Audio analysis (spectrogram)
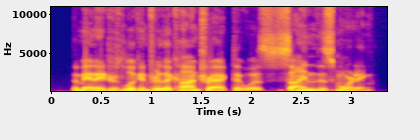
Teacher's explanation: And all the little function words in between get squeezed. Is, for, the, that was.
